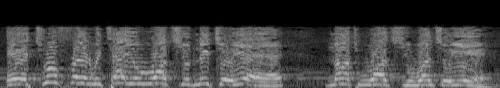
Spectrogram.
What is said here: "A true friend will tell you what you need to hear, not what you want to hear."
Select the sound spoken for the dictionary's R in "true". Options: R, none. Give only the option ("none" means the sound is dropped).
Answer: R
